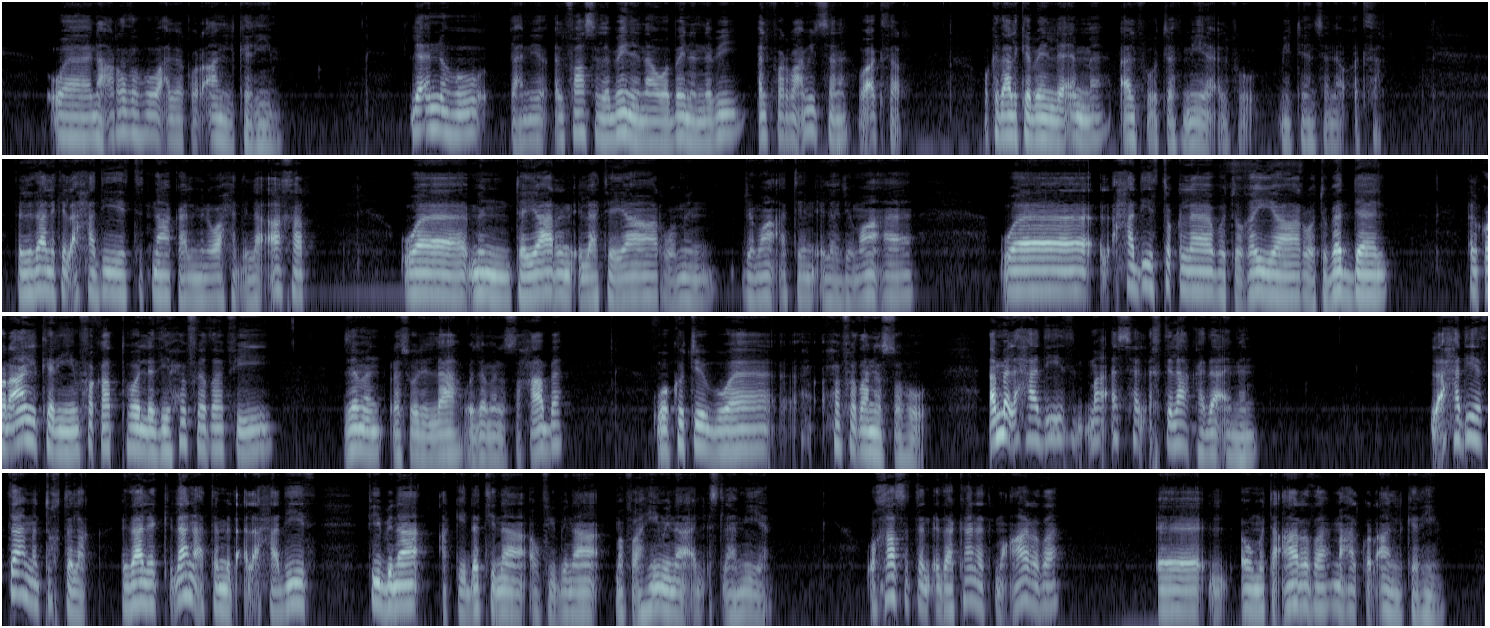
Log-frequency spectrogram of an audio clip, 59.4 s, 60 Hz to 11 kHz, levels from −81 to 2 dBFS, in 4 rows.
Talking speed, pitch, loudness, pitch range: 85 wpm, 110 Hz, -29 LUFS, 95-120 Hz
